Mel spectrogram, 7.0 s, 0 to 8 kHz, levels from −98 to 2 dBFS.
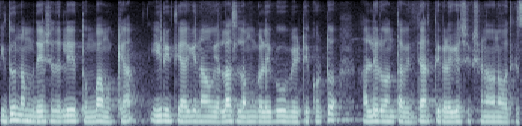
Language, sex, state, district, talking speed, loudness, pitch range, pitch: Kannada, male, Karnataka, Shimoga, 145 wpm, -16 LUFS, 115-130 Hz, 120 Hz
